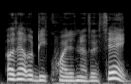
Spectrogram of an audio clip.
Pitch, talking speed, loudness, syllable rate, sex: 195 Hz, 320 wpm, -15 LUFS, 8.6 syllables/s, female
